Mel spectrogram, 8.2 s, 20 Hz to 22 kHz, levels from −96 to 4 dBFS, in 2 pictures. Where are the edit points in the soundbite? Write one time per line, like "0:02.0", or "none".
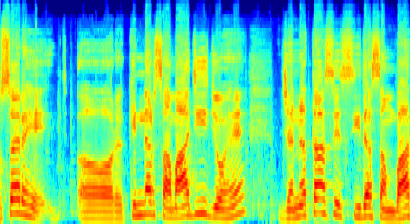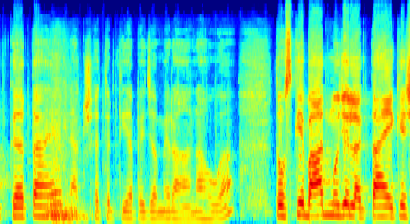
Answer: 0:04.7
